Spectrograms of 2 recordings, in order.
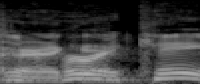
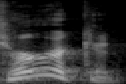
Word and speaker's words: Hurricane: spell hurricane right and everybody outside West Virginia cause hurricane yes but it's hurricane I was I was schooled on that there's actually a couple who lived in hurricane and their daughter went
